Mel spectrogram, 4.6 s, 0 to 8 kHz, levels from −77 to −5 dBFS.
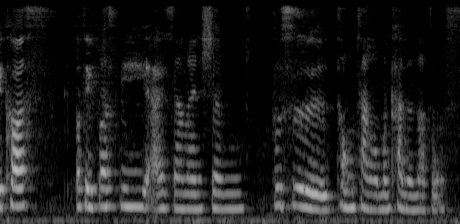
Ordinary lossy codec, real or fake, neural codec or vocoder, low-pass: none; fake; codec, 44.1 kHz, 7.8 kbps, Pupu-Codec; 7.2 kHz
